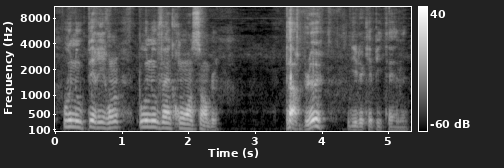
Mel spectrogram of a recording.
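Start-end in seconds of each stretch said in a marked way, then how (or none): 0.1-2.5 loud, high declaration of resolve; impassioned vow. A narrator's reading. Sita vowing to stay beside her father, impassioned. 3.5-4.1 loud, high burst; hearty exclamation. A narrator's reading. Captain responding to Sita's brave vow, loud exclamation.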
